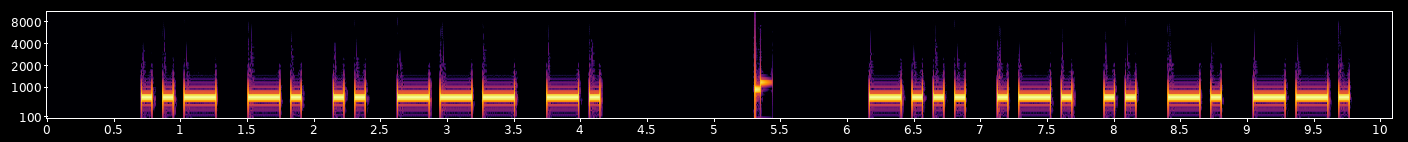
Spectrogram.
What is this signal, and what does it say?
Morse code, heard as a keyed tone, about 16 wpm, 700 Hz. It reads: UNION BRING
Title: Sets of 5 Words Encore - New Word Drill - 15wpm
